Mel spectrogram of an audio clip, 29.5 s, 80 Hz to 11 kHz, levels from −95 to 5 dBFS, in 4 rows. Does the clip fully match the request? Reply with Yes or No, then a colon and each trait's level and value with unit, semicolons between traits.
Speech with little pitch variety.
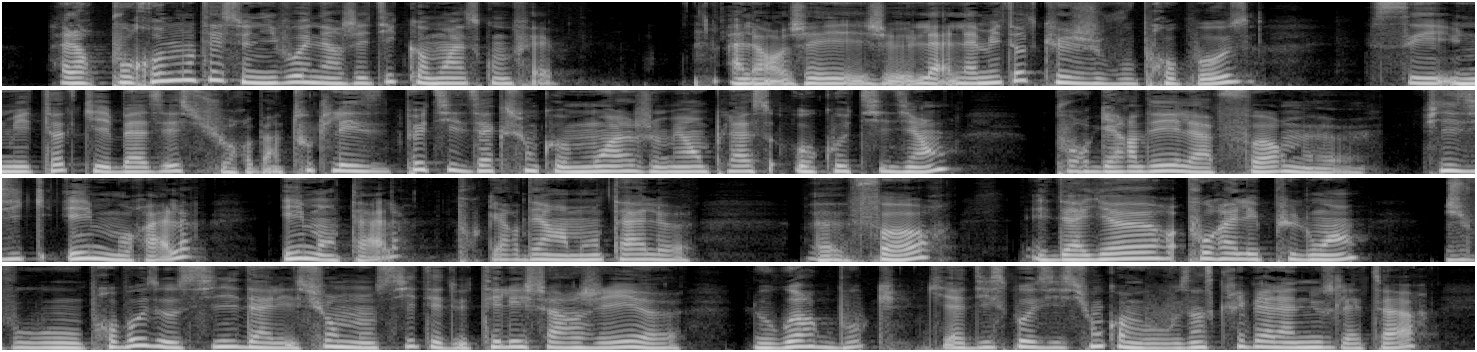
No: average, 3.1 semitones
